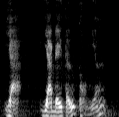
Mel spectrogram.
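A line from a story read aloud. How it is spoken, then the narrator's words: Trembling. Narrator (Vietnamese): Tần Hương Linh run rẩy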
